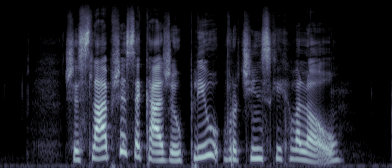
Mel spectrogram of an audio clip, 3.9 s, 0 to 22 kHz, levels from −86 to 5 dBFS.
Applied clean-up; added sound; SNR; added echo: none; none; none; none.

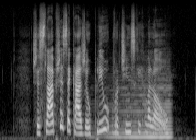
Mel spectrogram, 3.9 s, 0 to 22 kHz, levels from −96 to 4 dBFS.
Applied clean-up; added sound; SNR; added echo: none; Bowed string instrument; 7 dB; none.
